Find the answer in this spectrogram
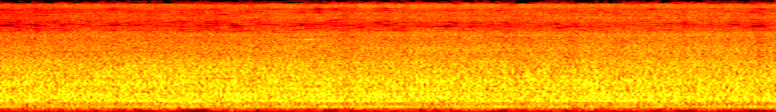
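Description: Amtrak Pacific Surfliner train at the platform giving a steady, loud mechanical roar with a constant low hum underneath.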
